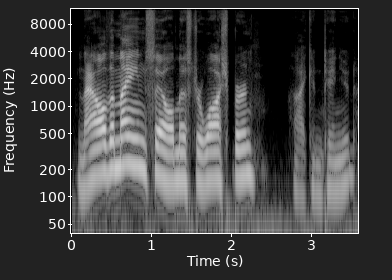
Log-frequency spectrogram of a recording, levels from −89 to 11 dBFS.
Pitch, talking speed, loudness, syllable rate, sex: 155 Hz, 115 wpm, -16 LUFS, 3.8 syllables/s, male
